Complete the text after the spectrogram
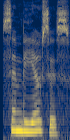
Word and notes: symbiosis: American English; oʊ

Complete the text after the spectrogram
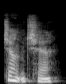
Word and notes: juncture: British English

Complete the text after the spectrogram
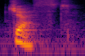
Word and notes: just: American English

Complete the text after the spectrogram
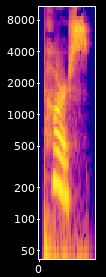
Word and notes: parse: American English

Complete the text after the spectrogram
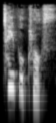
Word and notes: tablecloth: British English

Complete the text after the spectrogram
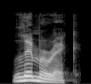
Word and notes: limerick: American English; ɚ

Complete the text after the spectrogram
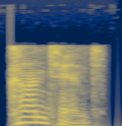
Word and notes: content: noun

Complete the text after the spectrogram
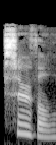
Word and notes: servile: American English; aɪ

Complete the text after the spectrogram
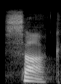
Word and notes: sock: American English; ɑː

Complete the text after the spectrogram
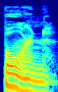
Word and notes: borne: American English; ɔːr

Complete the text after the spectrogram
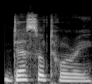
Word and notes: desultory: American English; ɔː - ə

